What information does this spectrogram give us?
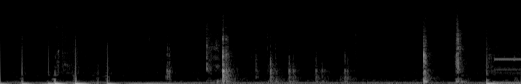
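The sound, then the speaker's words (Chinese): A phone call being dialed for a television program's phone link with a guest in Thailand: a quick string of sharp clicks and taps over a low steady hum, ending with a short electronic tone as the line connects. No one speaks. “那么我们呢就采用这个电话连线的方式哦”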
